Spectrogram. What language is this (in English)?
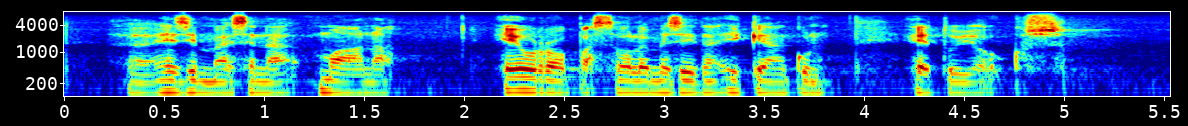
Finnish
